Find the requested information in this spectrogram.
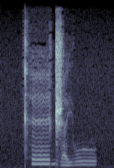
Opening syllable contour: high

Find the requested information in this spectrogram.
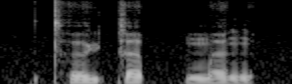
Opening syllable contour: high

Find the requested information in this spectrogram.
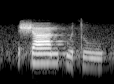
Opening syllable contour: high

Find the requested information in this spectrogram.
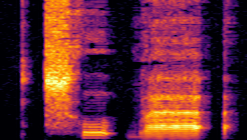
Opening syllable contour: high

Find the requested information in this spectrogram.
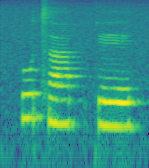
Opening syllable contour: high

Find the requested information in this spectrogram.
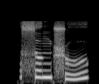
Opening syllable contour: high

